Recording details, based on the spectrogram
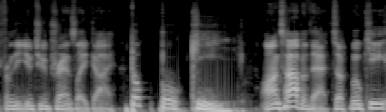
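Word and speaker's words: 떡볶이: insensitivity for the record I looked up the pronunciation to get it right and here it is straight from the YouTube translate guy duckboy on top of that duckboy is a Brilliant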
